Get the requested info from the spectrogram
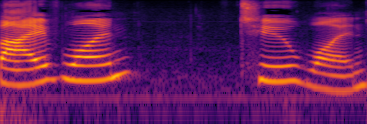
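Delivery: talking very slowly. Repeating a street number for a caller who asked for slower talk: talking very slowly. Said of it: "I will talk very slow".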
